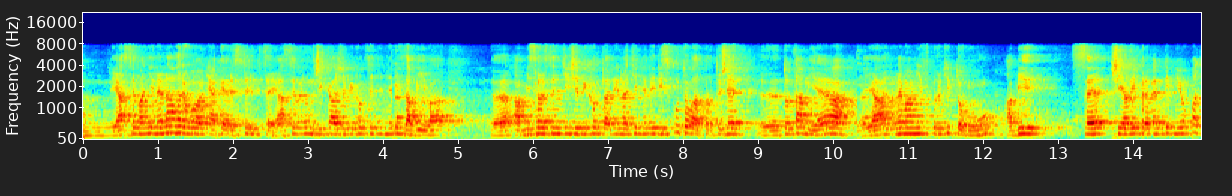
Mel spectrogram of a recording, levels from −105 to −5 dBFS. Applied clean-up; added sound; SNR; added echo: neural separator model SepFormer DNS4.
